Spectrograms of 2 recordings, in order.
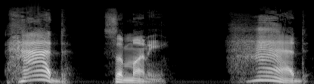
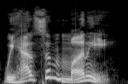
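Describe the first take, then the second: First: Had punched and drawn out slowly; slow down and hit Had hard; stress on HAD. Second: Some leaned on, had said lightly; stress on some. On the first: Host correcting the listener, slow stress on Had. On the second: Host misreading the check amount, stress on some. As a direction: put the weight on some, not had. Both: Shown as a demonstration. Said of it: "as in past tense".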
